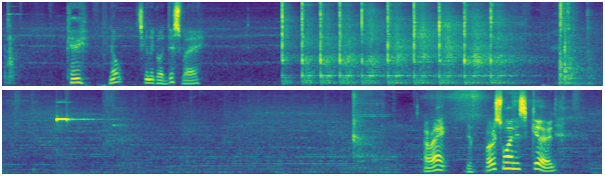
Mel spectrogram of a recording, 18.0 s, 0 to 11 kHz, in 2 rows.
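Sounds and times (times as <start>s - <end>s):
hammer tapping metal: 4.2s - 8.2s.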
